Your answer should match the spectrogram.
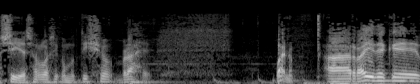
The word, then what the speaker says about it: Tycho Brahe: Hemos estado viendo cómo se pronunciaba en alemán y en latín. – Sí. – Y es Tycho Brahe.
